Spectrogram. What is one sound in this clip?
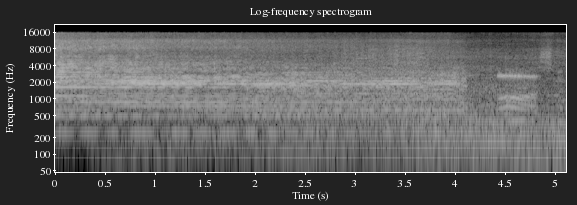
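A snowmobile engine whines at a steady high pitch in the distance.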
